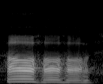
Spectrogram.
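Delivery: low mock "ha, ha, ha"; forced laugh. Man answering the devil's question, forced low laugh. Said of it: "I'm laughing at you".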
